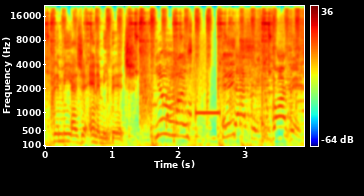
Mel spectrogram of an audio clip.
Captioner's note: beep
